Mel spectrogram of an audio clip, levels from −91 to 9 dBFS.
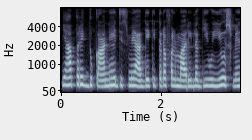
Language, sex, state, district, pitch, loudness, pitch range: Hindi, female, Uttar Pradesh, Varanasi, 240 Hz, -16 LUFS, 225-250 Hz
